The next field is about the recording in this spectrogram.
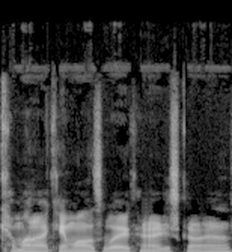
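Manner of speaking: soft, grumpy grumbling dog voice. Describing the dog resisting being turned around at night, imitating grumpy Brody. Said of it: "He's a little grumpy".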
